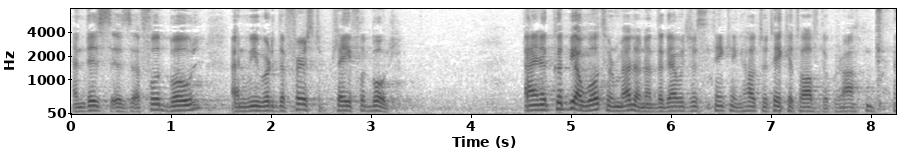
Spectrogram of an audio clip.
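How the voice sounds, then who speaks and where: A man with a medium pitch talks at a fairly quick pace, and his pitch varies in an ordinary way. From Egypt. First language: Arabic. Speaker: banking executive, conference speaker. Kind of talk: conference presentation.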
